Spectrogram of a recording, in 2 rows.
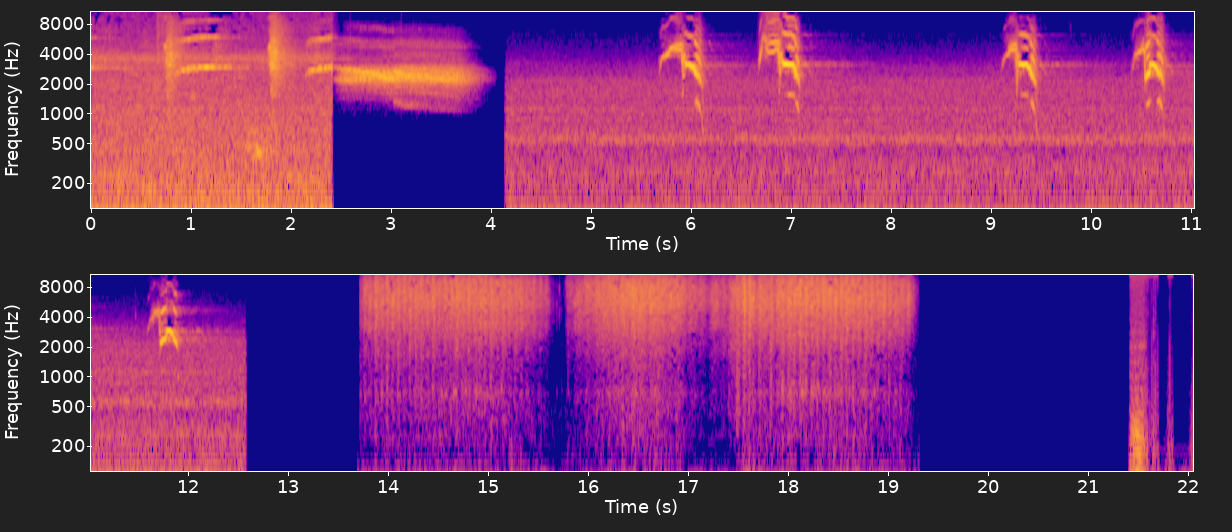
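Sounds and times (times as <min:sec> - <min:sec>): eagle calling: 0:05.7 - 0:07.3, 0:09.1 - 0:09.7, 0:10.4 - 0:10.9, 0:11.6 - 0:12.1.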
